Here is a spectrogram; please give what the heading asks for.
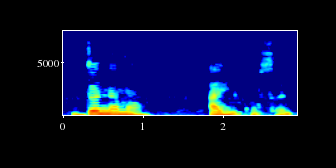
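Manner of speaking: ordinary talk, nothing marked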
